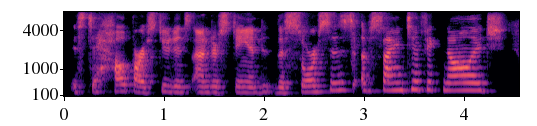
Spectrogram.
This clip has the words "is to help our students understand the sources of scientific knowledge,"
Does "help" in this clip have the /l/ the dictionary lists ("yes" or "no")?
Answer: yes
